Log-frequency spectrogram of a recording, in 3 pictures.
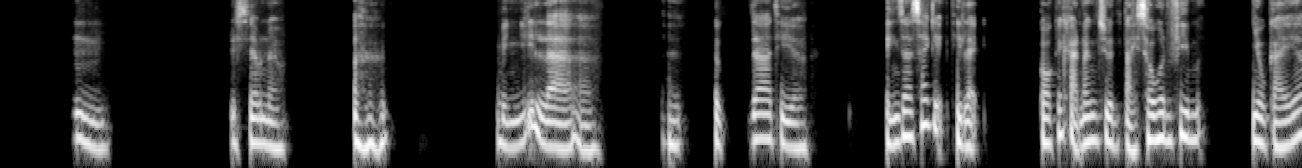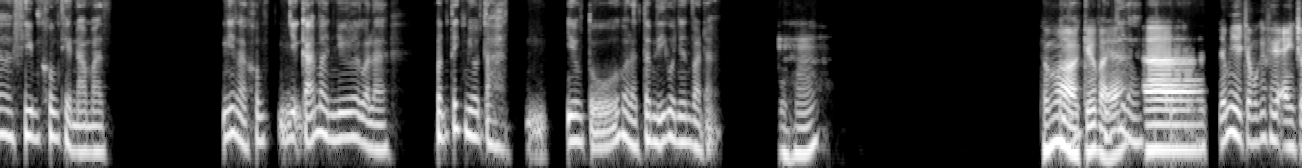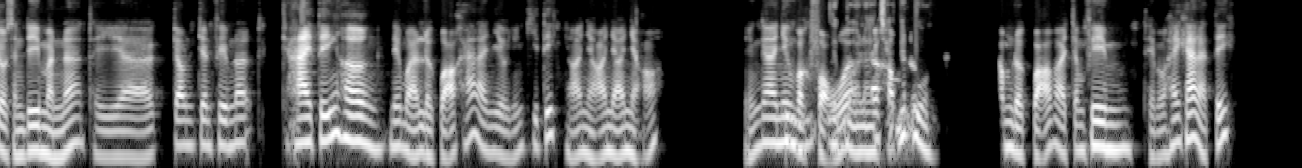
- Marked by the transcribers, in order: laugh; other background noise; tapping
- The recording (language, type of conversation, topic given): Vietnamese, unstructured, Bạn thường dựa vào những yếu tố nào để chọn xem phim hay đọc sách?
